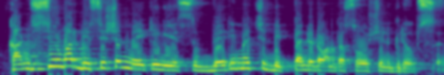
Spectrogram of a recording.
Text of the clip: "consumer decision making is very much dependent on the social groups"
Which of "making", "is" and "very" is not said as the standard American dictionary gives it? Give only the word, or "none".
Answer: is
